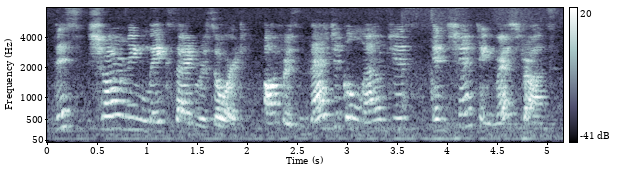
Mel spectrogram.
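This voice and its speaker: A woman reading prerecorded, welcoming announcements, heard over a loudspeaker inside a moving cable-car cabin. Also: sits high, sing-song, normal speed. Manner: cheerful, welcoming. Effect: played over a loudspeaker. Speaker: transit announcer. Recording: echoey, distant loudspeaker over loud vehicle noise.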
